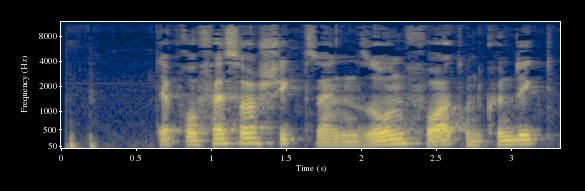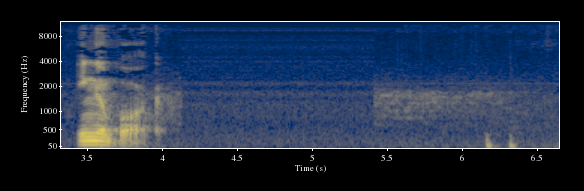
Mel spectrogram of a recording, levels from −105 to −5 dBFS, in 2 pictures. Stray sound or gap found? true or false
false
